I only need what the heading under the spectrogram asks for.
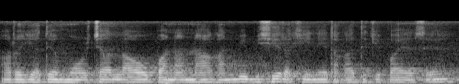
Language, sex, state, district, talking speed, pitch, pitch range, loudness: Nagamese, male, Nagaland, Dimapur, 145 wpm, 110 Hz, 110-115 Hz, -15 LUFS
